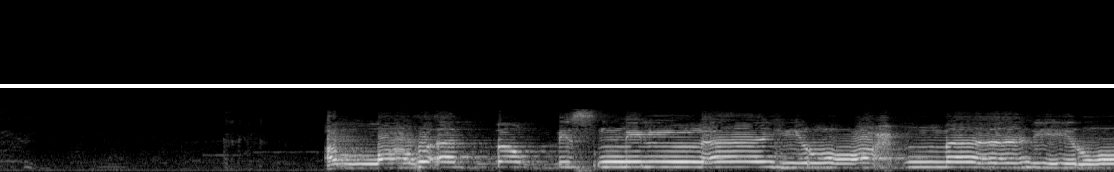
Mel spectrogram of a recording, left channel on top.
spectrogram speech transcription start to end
الله أكبر. بسم الله الرحمن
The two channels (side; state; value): left; silent; digital silence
